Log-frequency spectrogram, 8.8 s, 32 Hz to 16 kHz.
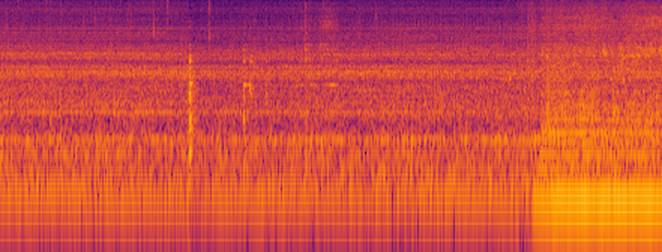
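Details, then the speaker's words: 1947 Harley-Davidson EL 74ci Knucklehead welded case being machined. A steady machining hum grows louder and heavier as the cutter bites deeper into the undersized bore, loading up as it goes in. "You can hear how it cuts more as I go in."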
